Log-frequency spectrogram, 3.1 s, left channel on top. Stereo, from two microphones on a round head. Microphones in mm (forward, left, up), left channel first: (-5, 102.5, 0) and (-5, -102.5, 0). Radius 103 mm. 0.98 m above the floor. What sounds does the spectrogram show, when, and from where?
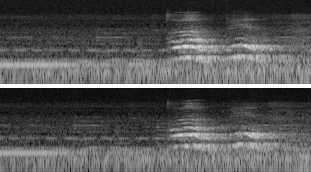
1.7 s a child speaking: 65° left (ahead or behind), 2 m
